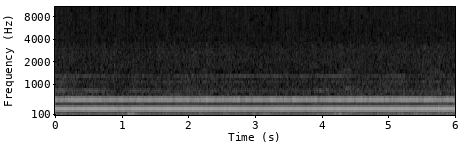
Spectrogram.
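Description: A steady, unwavering low hum-like tone with a fainter overtone, holding one pitch throughout.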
